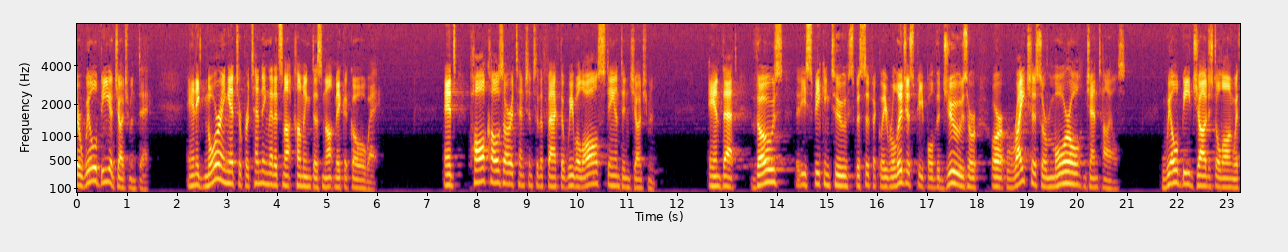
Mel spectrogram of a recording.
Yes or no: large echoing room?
yes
